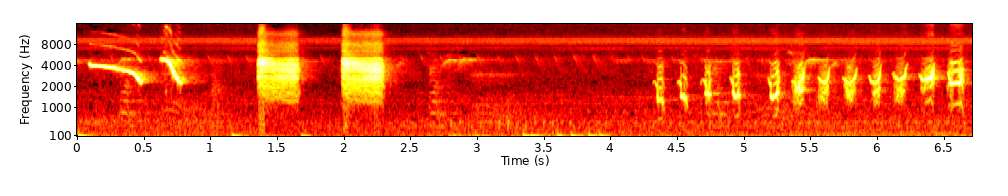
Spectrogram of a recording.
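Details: Long-tailed shrike (cendet trotol) song played to prompt a captive bird to sing: descending whistled slurs, two broad harsh bursts, then a run of short sharp chirps repeated rapidly, with a steady high whine throughout.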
